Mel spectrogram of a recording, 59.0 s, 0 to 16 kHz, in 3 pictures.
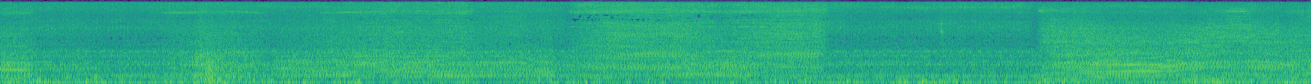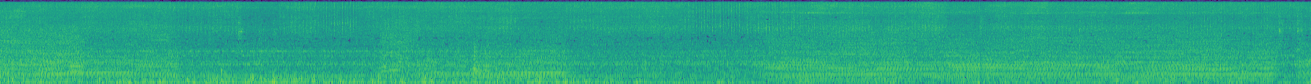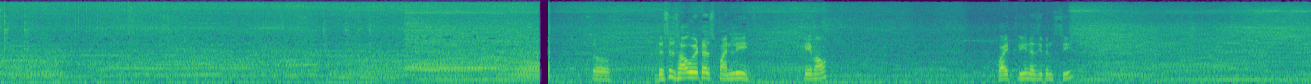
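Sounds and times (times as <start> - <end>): polishing motor hum: 0.0 - 52.3.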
